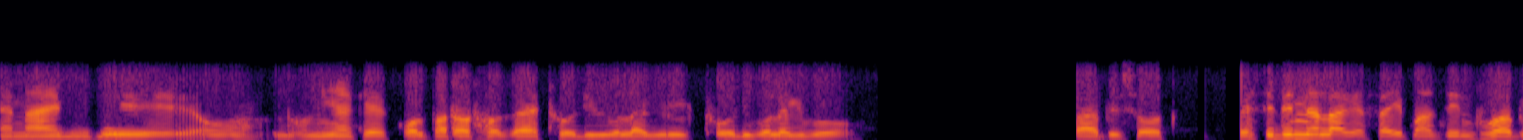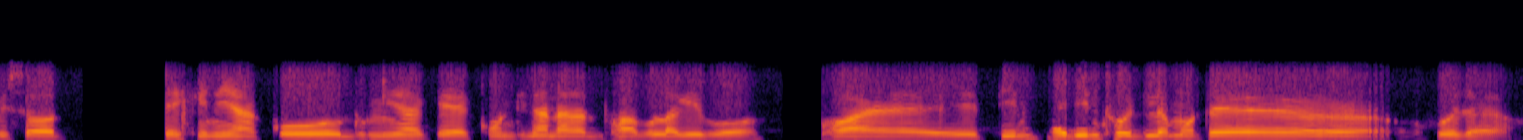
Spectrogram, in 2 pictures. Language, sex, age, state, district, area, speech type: Assamese, male, 18-30, Assam, Sivasagar, rural, conversation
